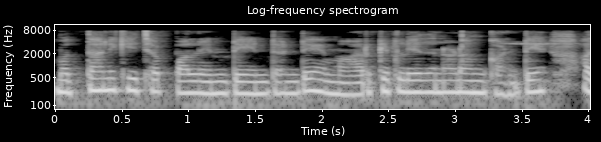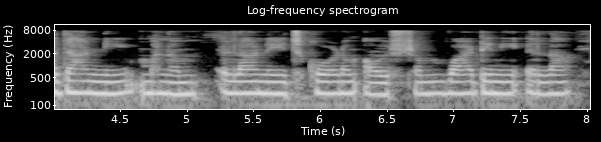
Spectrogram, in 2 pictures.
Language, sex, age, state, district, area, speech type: Telugu, female, 18-30, Telangana, Jangaon, urban, spontaneous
